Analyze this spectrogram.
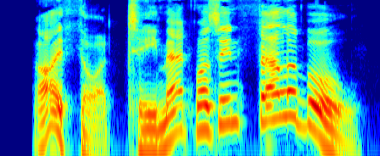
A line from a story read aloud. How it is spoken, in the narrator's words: sneered Eldred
